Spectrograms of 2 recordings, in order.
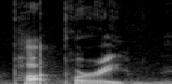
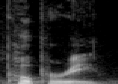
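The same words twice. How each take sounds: First: The word is pronounced in a deliberately odd way. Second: The word is pronounced the ordinary way.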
